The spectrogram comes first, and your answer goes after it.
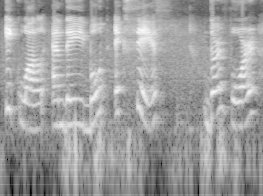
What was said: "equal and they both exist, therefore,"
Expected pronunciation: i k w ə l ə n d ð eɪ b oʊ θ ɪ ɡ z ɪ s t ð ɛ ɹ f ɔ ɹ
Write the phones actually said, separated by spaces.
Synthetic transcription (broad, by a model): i k w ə l ə n d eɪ b oʊ t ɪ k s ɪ s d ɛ ɹ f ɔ ɹ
